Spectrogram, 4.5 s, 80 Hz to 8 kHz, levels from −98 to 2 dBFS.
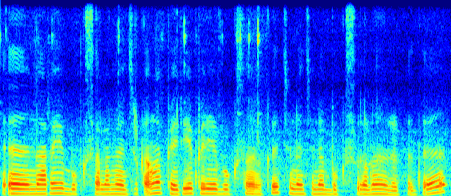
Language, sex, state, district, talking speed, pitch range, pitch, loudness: Tamil, female, Tamil Nadu, Kanyakumari, 175 wpm, 180-195 Hz, 185 Hz, -21 LUFS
